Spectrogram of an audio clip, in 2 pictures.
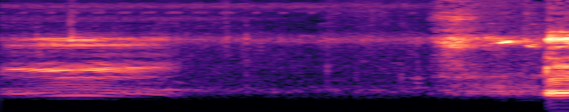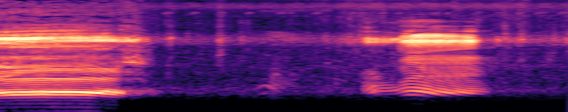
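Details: A cow roaming rural rice fields lets out one loud, rough bellow lasting under a second, with fainter, shorter calls before and after it.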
